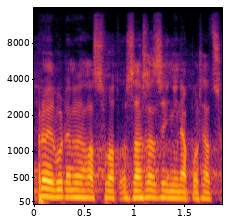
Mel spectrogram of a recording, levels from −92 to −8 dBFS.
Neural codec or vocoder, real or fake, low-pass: codec, 44.1 kHz, 7.8 kbps, DAC; fake; 14.4 kHz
